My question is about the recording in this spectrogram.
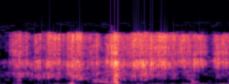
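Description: Radio-drama sound effect of a writer at work: a dense crackling clatter with one sharp knock about a second in.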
